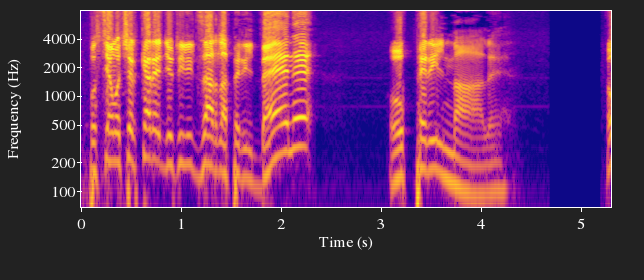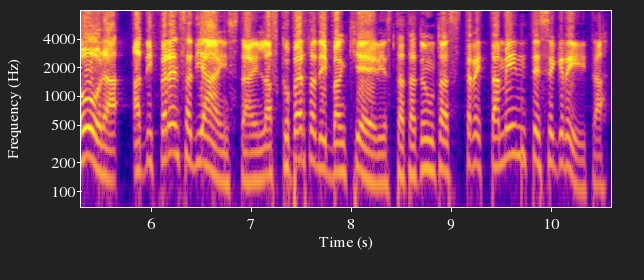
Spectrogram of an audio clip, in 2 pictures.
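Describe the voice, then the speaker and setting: A man's voice: a little high, very animated, moderate pace, bright, forceful tone, no room sound, studio quality, exaggerated voice. A man playing an intense, bitter cartoon crusader with a grave, preachy, dramatic delivery. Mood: ominous. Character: intense, bitter conspiracy-minded man on a crusade against bankers. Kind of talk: dubbed cartoon dialogue.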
